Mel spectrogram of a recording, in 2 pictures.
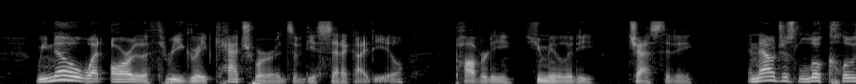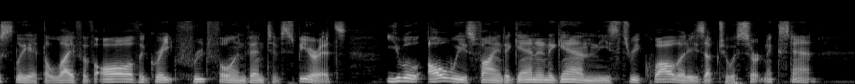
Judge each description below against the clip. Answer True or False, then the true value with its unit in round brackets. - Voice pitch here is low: True (110 Hz)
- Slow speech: False (170 wpm)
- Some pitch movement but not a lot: False (5.7 semitones)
